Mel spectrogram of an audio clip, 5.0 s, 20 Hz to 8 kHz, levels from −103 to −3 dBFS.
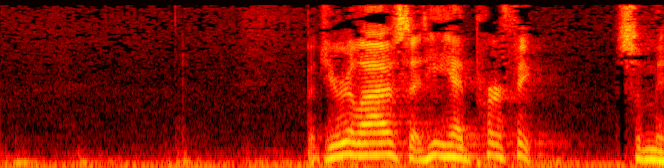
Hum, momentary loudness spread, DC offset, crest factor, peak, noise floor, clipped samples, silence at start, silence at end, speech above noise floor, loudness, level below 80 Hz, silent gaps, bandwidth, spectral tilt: none; 24 LU; under 0.1%; 22 dB; -16 dBFS; -56 dBFS; under 0.1%; 0.05 s; 0 s; 22 dB; -34 LUFS; -54 dBFS; none; 7.8 kHz; -3 dB/octave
